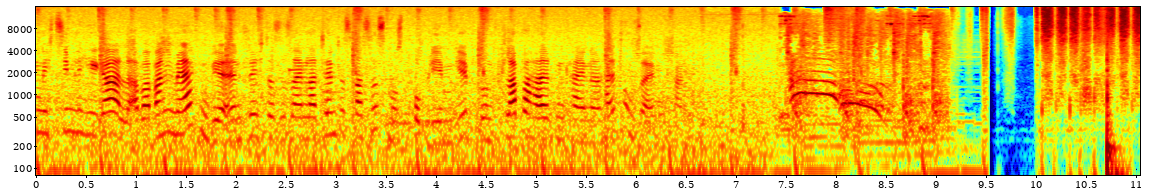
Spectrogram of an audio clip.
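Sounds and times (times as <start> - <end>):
music: 0.0 - 11.0
paintbrush scrubbing on paper: 9.7 - 11.0.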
